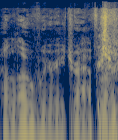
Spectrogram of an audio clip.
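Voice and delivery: eerie, hushed half-whisper. Picturing an old man at a buffet greeting a passerby: imagined half-whisper. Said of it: "he's gonna whisper something like".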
